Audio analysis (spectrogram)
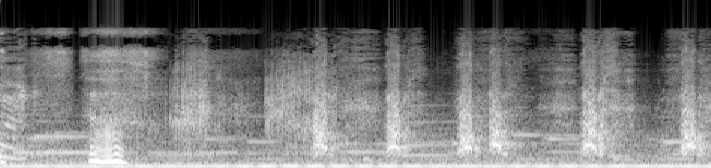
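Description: A dog growls and snarls in Telltale's The Walking Dead, close up and sharpest near the start, with rumbling growls going on under the talk.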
